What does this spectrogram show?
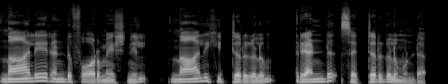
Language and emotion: Malayalam, neutral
